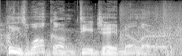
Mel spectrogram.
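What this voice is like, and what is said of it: Polished radio announcer voice. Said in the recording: “You got a great radio voice.”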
